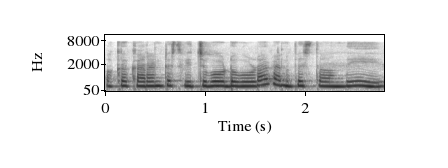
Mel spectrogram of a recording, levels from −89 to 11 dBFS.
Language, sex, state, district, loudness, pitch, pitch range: Telugu, female, Andhra Pradesh, Chittoor, -12 LUFS, 230 Hz, 230-240 Hz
